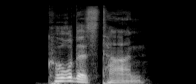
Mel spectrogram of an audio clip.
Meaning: Kurdistan (a cultural region in West Asia inhabited mostly by the Kurds, encompassing parts of Turkey, Iraq, Iran and Syria)
- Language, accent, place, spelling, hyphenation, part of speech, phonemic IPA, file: German, Germany, Berlin, Kurdistan, Kur‧dis‧tan, proper noun, /ˈkʊʁdɪstaːn/, De-Kurdistan.ogg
